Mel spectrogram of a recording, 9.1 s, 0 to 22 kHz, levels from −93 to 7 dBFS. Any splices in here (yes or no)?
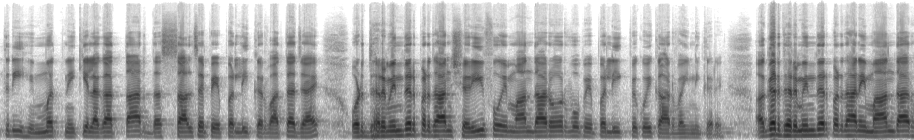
no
